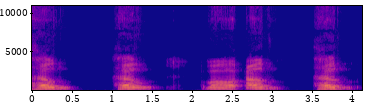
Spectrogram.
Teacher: maka r-nya ketika sukun dia dibaca dengan tafkhim ya dengan tebal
